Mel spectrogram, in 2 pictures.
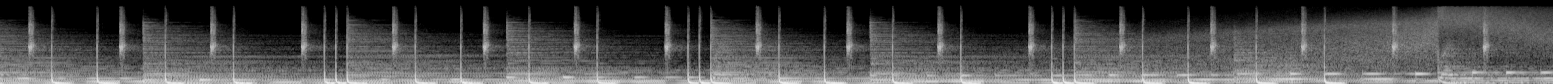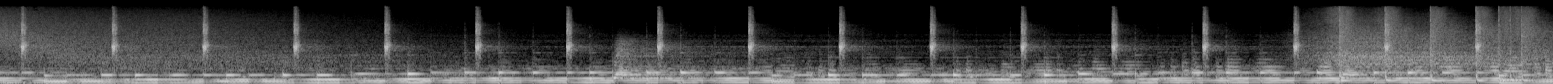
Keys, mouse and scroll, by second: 0.9 alt+scroll down 1, 6.0 double click, 7.9-9.3 scroll up 1, 12.6 double click, 14.5 alt+scroll up 1, 15.3 double click, 15.7 Delete, 17.2 Delete, 20.0 double click, 20.3 alt+scroll down 1, 20.7-21.1 alt+scroll up 1, 21.3 alt+scroll up 1, 21.6 space, 22.7 double click, 24.7-25.4 typing, 24.9-25.4 scroll up 1, 26.5-27.1 typing, 28.5 typing, 30.2 typing.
